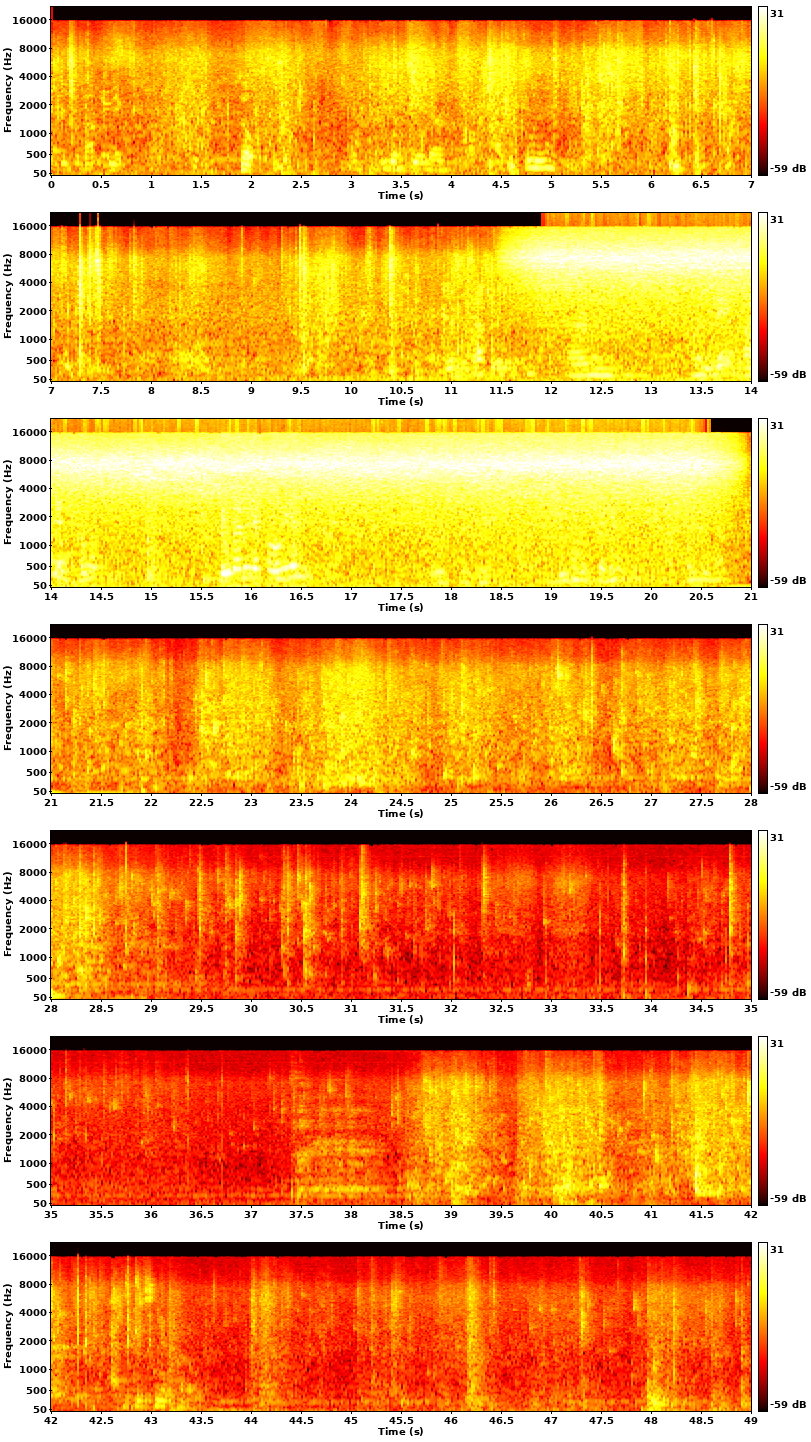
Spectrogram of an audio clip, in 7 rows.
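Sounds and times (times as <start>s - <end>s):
water splashing and sloshing: 0.0s - 11.5s, 21.0s - 37.4s, 38.4s - 49.0s
loud steady hiss: 9.8s - 21.5s.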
